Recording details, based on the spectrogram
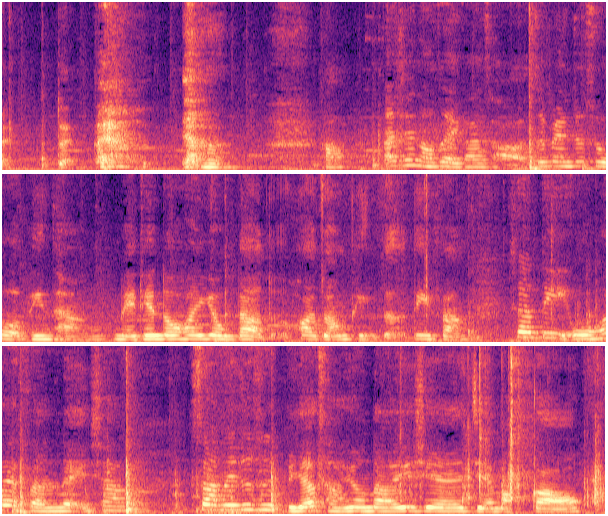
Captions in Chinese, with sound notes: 對 （咳嗽） 好 那先從這邊開始好了 這邊就是我平常 每天都會用到的化妝品的地方 像第.. 我會分類 像 上面就是比較常用到的一些 睫毛膏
